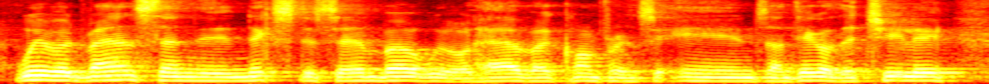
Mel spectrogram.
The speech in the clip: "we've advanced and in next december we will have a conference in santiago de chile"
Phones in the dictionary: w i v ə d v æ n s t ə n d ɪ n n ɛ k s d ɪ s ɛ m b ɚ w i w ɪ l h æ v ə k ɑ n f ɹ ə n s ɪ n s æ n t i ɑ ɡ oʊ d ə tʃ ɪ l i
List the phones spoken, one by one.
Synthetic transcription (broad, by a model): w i v ə d v æ n s t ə n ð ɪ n n ɛ k s d ɪ s ɛ m b ɚ w i w ɪ l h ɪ v ə k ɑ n f ɹ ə n s ɪ n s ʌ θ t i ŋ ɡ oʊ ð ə tʃ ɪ l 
